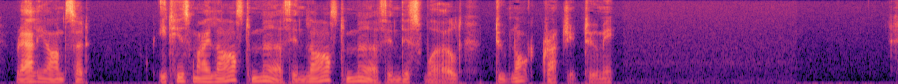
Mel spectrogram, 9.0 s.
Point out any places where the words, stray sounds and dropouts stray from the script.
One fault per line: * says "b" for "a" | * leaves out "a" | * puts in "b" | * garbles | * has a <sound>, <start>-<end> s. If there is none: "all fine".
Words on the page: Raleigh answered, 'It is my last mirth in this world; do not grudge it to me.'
* puts in "last mirth in"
